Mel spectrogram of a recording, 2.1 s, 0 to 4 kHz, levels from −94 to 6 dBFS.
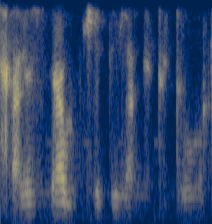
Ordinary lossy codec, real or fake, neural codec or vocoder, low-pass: Opus, 24 kbps; real; none; 3.6 kHz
